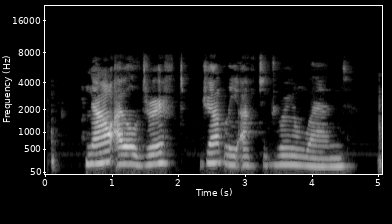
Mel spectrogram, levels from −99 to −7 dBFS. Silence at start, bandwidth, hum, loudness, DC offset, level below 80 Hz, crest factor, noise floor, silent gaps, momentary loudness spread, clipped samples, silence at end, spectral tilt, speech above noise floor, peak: 0.1 s; 7.8 kHz; none; -34 LUFS; under 0.1%; -80 dBFS; 22 dB; -58 dBFS; none; 19 LU; under 0.1%; 0 s; -3.5 dB/octave; 23 dB; -14 dBFS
